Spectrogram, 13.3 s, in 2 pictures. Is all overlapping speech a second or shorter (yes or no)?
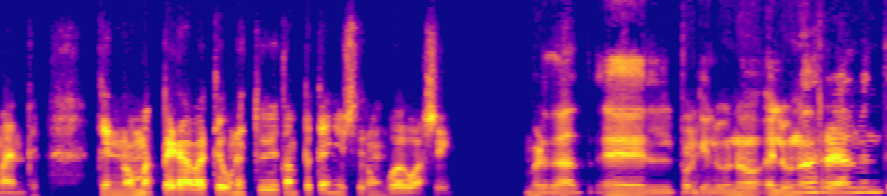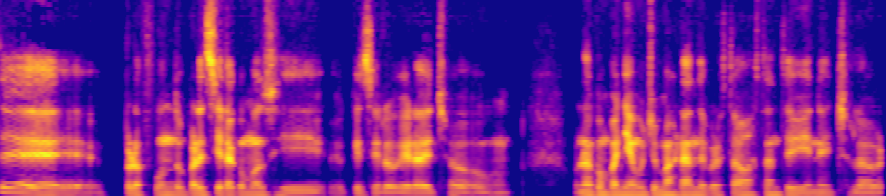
yes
